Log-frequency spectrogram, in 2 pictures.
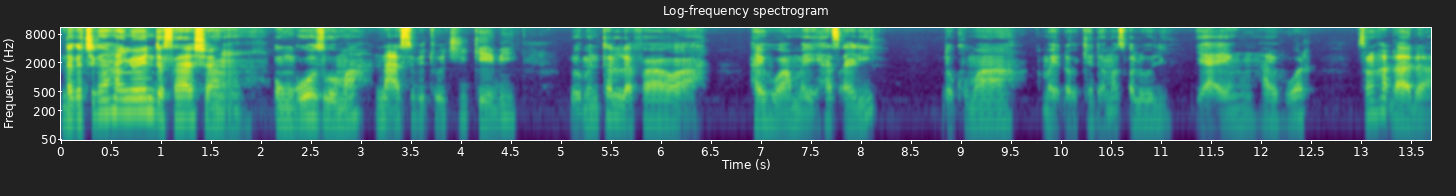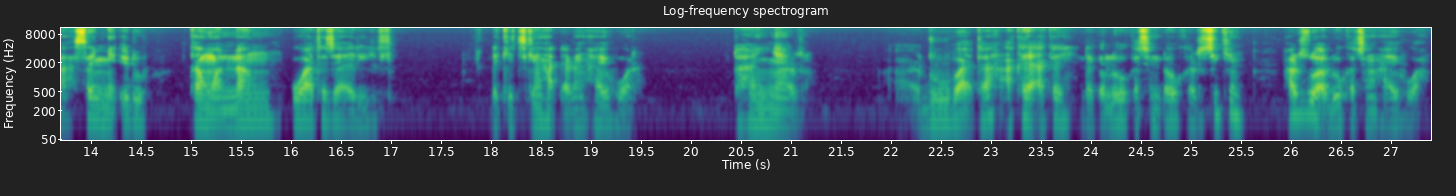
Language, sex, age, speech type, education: Hausa, male, 15-29, spontaneous, secondary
